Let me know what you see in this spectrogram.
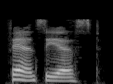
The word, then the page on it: fanciest: British English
